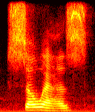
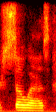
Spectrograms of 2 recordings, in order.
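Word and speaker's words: psoas: Google so the um this is with your soaz with your soas it's spelled in a crazy way PS o a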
